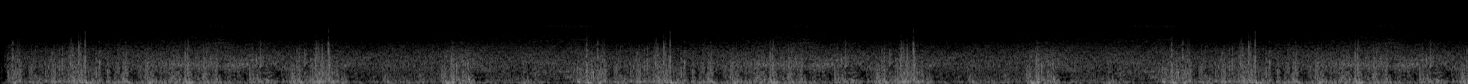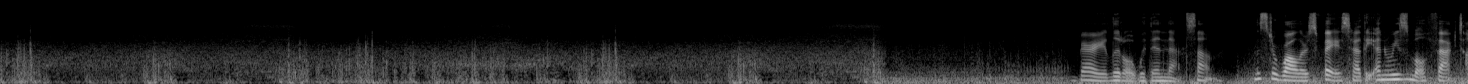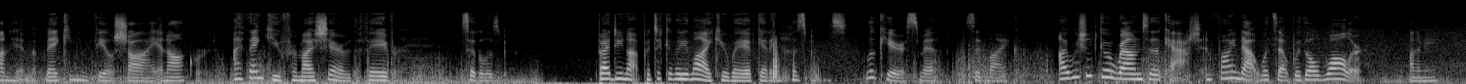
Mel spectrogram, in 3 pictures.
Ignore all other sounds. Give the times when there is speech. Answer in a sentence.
The speech can be heard from 25.4 to 43.9 s.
